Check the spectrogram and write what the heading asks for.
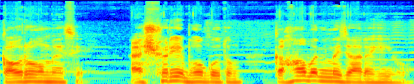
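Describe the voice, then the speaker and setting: A man's voice: medium pitch, brisk, darkish tone, natural voice. A man voicing a cruel prince who taunts a queen, in a retold epic, recorded slightly dull with faint music. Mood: taunting. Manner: sneering, taunting.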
